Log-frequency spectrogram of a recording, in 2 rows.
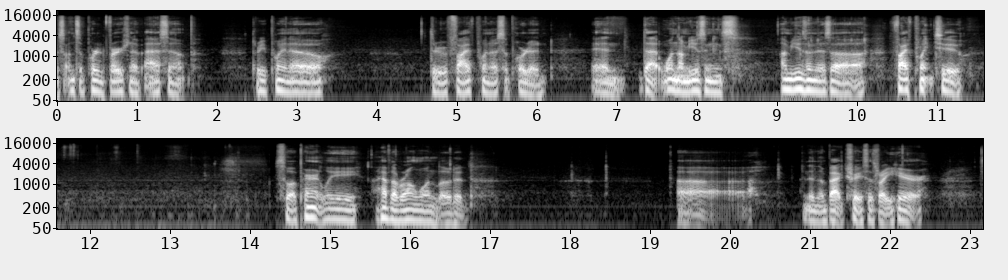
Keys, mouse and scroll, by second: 8.0 ctrl+e, 9.2 Left, 9.4 Left, 9.6 Left, 9.8 Left, 10.6 Right, 18.2-19.0 Down, 20.4 Down, 20.7 Down, 21.2 Down.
